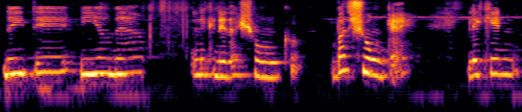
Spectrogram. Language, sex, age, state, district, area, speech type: Dogri, female, 18-30, Jammu and Kashmir, Jammu, urban, spontaneous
